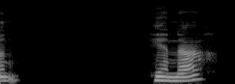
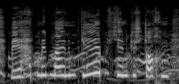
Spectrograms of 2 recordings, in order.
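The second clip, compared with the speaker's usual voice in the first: sehr hoch, laut und schnell; vierter Zwerg; 13 semitones higher, 8 dB louder, faster than usual. A narrator's reading. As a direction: aufgeregt hoch losplappern. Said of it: "Der fünfte". (hohe, laute Zwergenstimme)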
